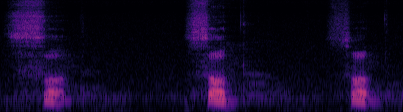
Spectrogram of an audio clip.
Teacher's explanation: মোটা ভাবে এটা কোথায় আইসা মেলবে একই জায়গায় মিশতেছে এটাও মানে জিহ্বার আগাটা সামনের নিচের দাঁতের আগা থেকে শীষ সহ মোটা আদায় হবে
